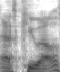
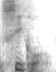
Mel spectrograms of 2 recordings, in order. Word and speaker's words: SQL: Some people pronounce it SQL. Some people pronounce it SQL.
